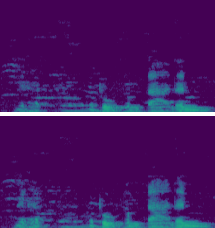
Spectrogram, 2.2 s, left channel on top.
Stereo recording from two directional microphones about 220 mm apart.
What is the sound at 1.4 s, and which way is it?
Speech, 5° right (ahead or behind).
